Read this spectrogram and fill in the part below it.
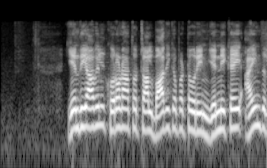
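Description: A man reads out the news calmly through a microphone.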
